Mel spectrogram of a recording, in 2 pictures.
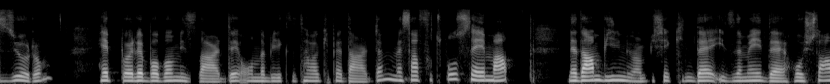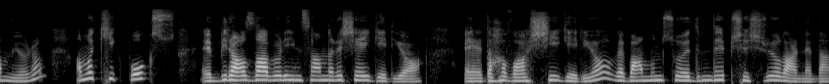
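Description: A speech recording with a call bitrate drop from 10.02 s to 15.17 s. The sound turns coarse and rough there. It stays at its worst for about 3.8 s before recovering. The loss of detail points to the encoder falling from 32 kbps to 14 kbps. The call's bandwidth estimate fell, so the codec had far fewer bits per frame. It had to quantise the signal crudely, and the audio degraded until the rate came back.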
